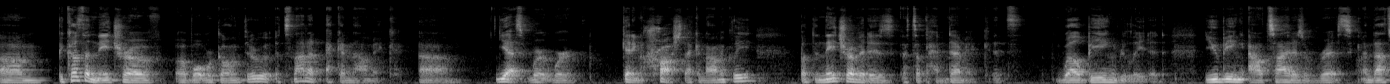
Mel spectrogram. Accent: New York, United States; So I'm from New York, and we have that whole, to our detriment almost, that hustle, no matter what, push through that New York.

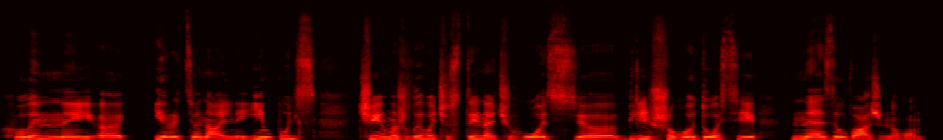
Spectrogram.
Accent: Kremenchuk, Poltava Oblast, Ukraine; я народилася і зростала в Кременчуці, який насправді є досить російськомовним містом, точніше кажучи, з російщеним містом, поросійщеним містом.

